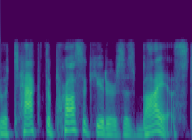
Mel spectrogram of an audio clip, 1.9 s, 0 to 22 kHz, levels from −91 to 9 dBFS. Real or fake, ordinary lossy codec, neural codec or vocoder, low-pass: fake; Opus, 32 kbps; autoencoder, 48 kHz, 128 numbers a frame, DAC-VAE, trained on Japanese speech; 7.2 kHz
